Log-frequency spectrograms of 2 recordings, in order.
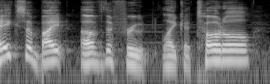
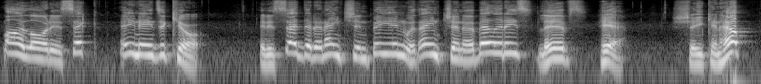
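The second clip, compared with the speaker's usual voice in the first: commanding soldier voice; 9 semitones higher, 4 dB louder than usual. Acted. Soldier again.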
